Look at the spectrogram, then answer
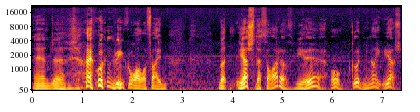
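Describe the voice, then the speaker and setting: A man at medium pitch, somewhat breathy, very slow, with long, frequent pauses and very wide pitch swings. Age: 80s+. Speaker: Korean War veteran pilot. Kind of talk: oral history interview. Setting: museum.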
